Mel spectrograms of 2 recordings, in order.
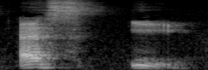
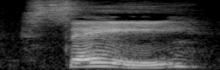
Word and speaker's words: se: This is not pronounced the same word as the same way as the English word say, S-A-Y, okay? Say has a diphthong, and that's why we spell it with an A and a Y, because that vowel is changing as you go through the word say. In Spanish, it's not say, it's se. It's just one single vowel sound.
